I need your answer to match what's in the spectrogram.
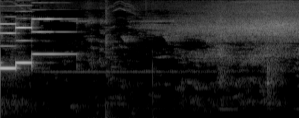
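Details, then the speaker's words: Coin-operated washing machine after replacing the faulty control board that wouldn't power on: a couple of short high beeps at switch-on, then near quiet; board powers up and responds normally. "ลองกดStopนะครับอ่ามีเสียงปกตินะครับกดเปิดปิดเครื่องอ่าทำงานนะครับ"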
